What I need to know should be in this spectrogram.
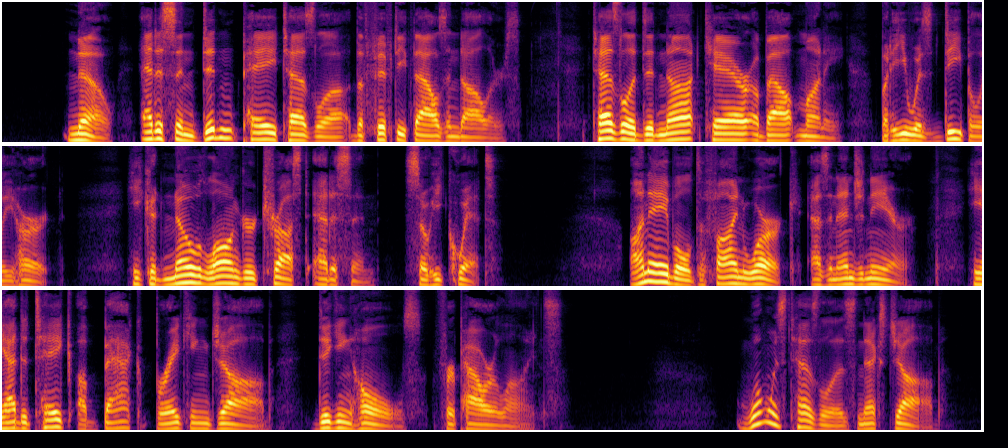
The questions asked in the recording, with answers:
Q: What was Tesla's next job?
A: His next job was digging holes for power lines.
